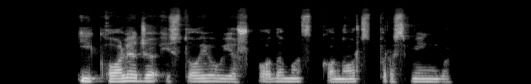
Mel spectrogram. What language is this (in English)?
Lithuanian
